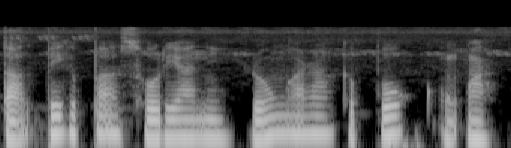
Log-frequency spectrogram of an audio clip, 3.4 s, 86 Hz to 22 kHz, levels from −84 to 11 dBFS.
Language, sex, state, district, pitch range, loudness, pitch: Garo, male, Meghalaya, West Garo Hills, 120-145 Hz, -19 LUFS, 125 Hz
